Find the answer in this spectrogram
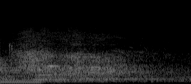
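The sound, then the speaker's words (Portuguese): A large crowd shouts and cheers loudly, applauding Jesus for the life of a singer, a dense, continuous roar of many voices that holds steady, then eases slightly toward the end. “Aplauda Jesus pela vida dela. Grite bem alto.”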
